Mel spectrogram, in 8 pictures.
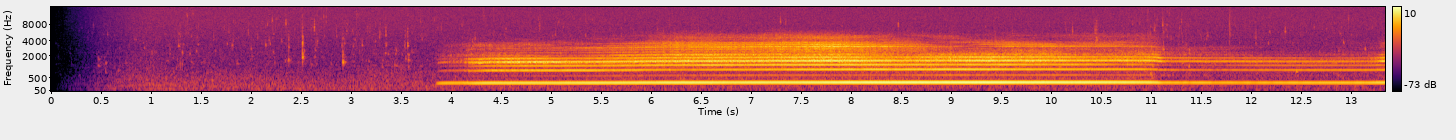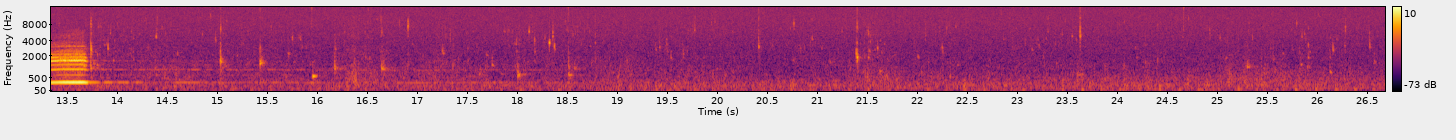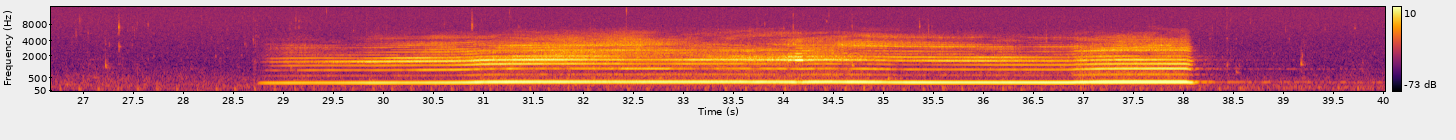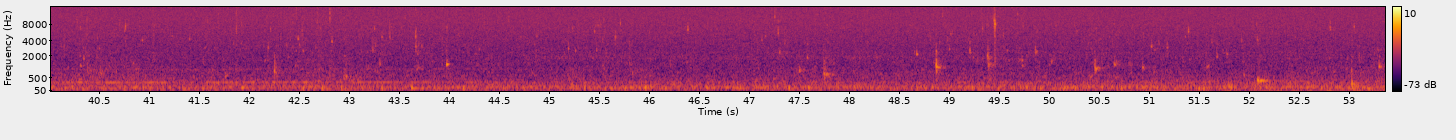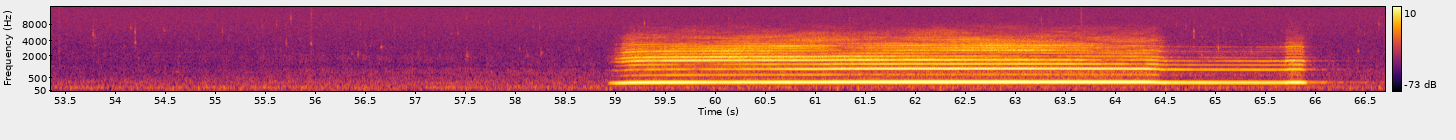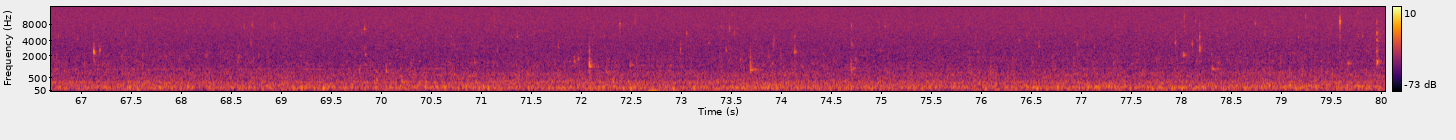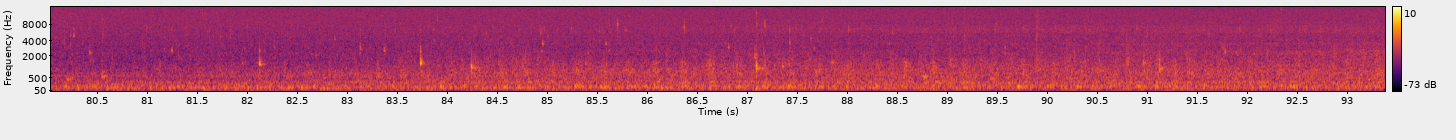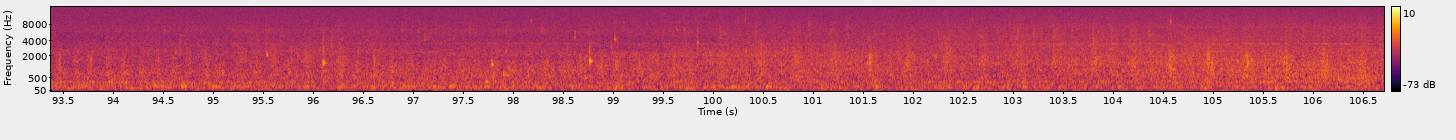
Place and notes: {
  "title": "Meggenhorn, Schweiz - Raddampfer",
  "date": "2001-06-12 09:40:00",
  "description": "Anlegen eines Raddampfers am Steg.\nJuni 2001\nTascam DA-P1 / 1. Kanal: TLM 103, 2.",
  "latitude": "47.03",
  "longitude": "8.35",
  "altitude": "437",
  "timezone": "Europe/Zurich"
}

